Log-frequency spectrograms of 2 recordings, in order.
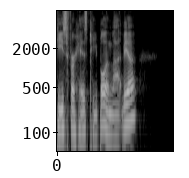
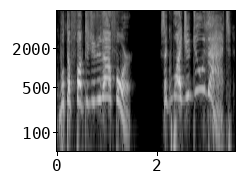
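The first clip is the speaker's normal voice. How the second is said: much higher, loud, cackling-edged Joker squeal; 8 dB louder than usual. Retold or imitated. Joker shrieking at Scarecrow over Batman's unmasking, high and loud. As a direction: shriek it like the Joker whose fun got ruined. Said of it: "Joker's like".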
